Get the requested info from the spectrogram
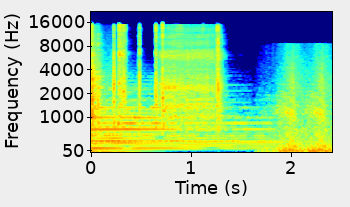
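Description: Several camera-shutter clicks in quick succession over the last held notes of the music, followed by a short burst of hiss. A softer rushing noise comes in near the end.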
